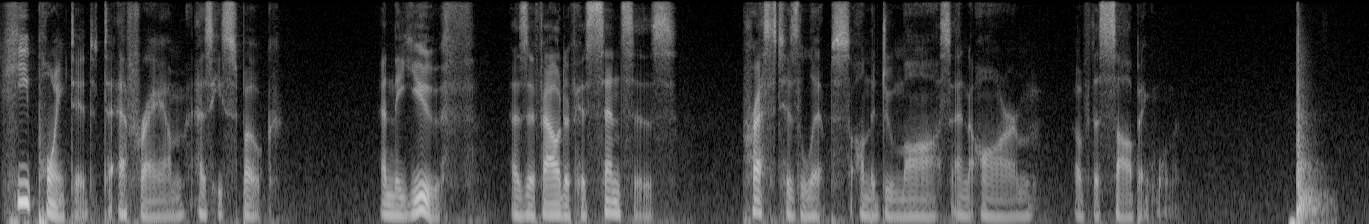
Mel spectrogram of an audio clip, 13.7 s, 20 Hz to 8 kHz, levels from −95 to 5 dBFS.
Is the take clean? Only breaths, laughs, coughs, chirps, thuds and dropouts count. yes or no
no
